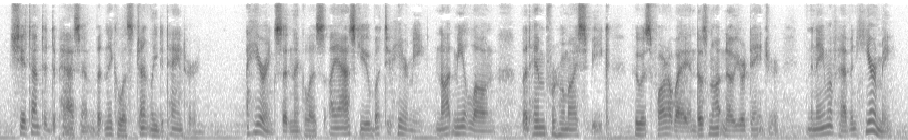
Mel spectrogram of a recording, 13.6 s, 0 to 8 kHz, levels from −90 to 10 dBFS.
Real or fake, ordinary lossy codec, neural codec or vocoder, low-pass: fake; MP3, 48 kbps; codec, 16 kHz, 1 kbps, X-Codec, WavLM features, trained on Multilingual LibriSpeech; 7.2 kHz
